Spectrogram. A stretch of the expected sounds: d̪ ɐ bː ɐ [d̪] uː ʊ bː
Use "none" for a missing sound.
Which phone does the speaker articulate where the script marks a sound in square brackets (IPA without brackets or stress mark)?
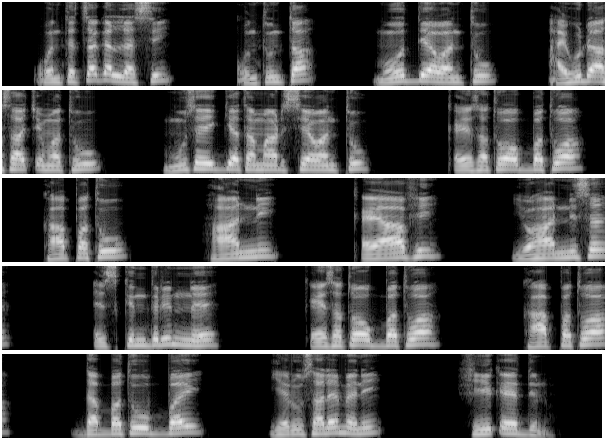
t̪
